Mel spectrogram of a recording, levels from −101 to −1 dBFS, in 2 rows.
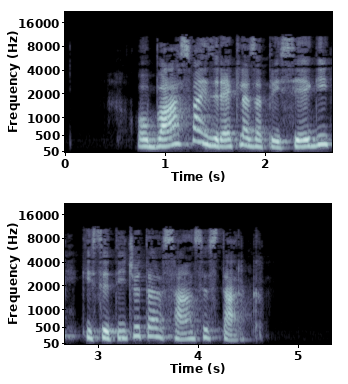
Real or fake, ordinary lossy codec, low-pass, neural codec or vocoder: fake; MP3, 48 kbps; 19.8 kHz; vocoder, 48 kHz, 128 mel bands, Vocos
